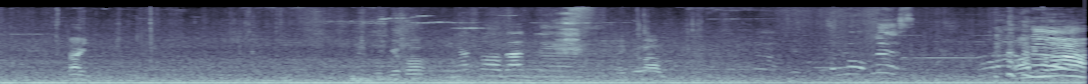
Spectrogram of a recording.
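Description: Steady low rumble of idling traffic engines, including a bus alongside, heard through an open car window, with a brief hiss about six seconds in.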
